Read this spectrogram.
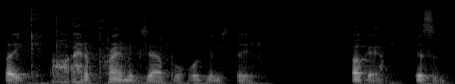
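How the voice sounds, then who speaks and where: A man's voice: deep voice, level tone, a little fast, gravelly, a little mellow. A man chatting casually, rambling and hesitant, with many fillers. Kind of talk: casual chat.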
